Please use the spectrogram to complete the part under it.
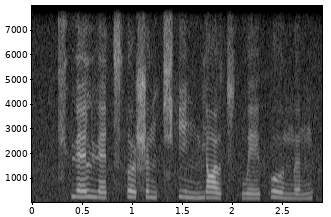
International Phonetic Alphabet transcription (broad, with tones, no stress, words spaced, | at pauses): t͡ɕʰɥɛ˨˦ lɥɛ˨˦t͡sʰɤ˥˨ʂə˥˨n t͡ɕʰi˥˨nmjɑ˥˨ʊ̯t͡sʰwe˨˦ɪ̯ po˥˨ʊ̯n̪ə˨˦n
